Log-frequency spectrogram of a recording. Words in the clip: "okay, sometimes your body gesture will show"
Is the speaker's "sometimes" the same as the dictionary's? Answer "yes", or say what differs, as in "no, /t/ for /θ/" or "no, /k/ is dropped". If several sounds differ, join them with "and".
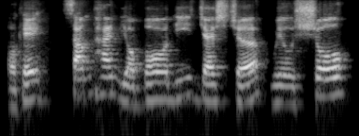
no, /z/ is dropped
